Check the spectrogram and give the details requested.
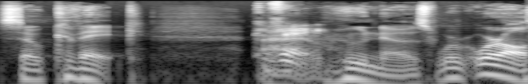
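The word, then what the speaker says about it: kveik: Seeing some, a Norwegian told me it's like quake, like earthquake, except with a V in it. So kvake.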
